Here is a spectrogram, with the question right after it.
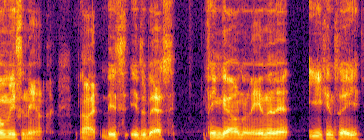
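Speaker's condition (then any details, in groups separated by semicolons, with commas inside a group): Cerebral palsy; from birth, tight muscles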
